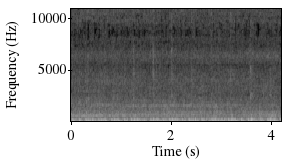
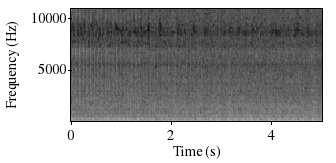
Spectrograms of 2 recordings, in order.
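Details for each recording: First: 2000 Buell Cyclone M2 V-twin idling after lifter and battery install: steady, even lumpy beat, no ticking or knocking; initial lifter tick gone, normal idle, carburetor needs no more work. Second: 2000 Buell Cyclone M2 V-twin, first cold start after new lifters and battery were installed: a light, quick ticking over the lumpy idle from dry lifters. The tick went away once the lifters pumped up.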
